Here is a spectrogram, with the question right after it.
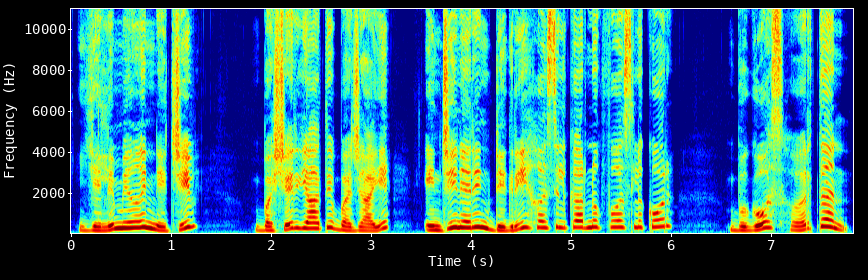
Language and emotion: Kashmiri, surprised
